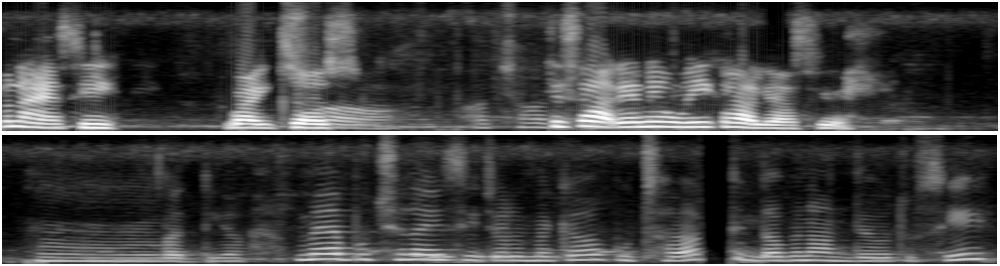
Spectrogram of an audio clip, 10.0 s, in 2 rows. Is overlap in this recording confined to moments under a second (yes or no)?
yes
